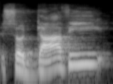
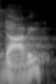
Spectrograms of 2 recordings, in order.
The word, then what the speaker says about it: Dawie: So I had Davy Vanderwalt is spelled Dawie. Didn't know it was Davy.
